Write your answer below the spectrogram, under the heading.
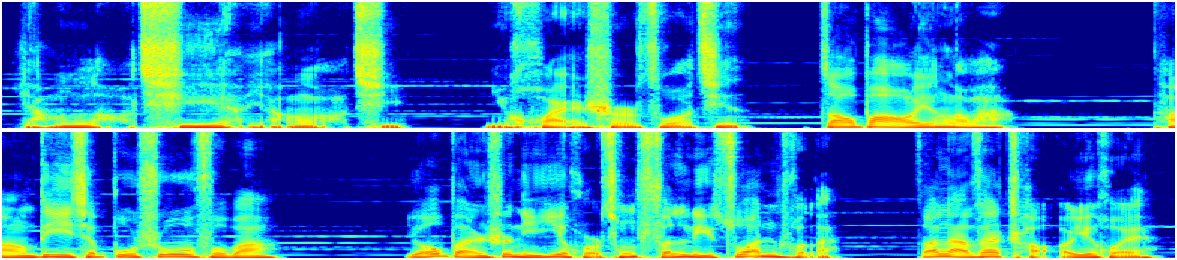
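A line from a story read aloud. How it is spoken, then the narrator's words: Inner muttering. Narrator (Chinese): 他心里还边嘀咕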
